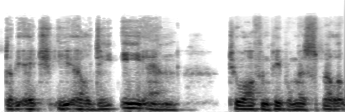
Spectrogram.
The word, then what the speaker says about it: Whelden: It's Whelden. Too often people misspell it with O-N, so it's Whelden.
